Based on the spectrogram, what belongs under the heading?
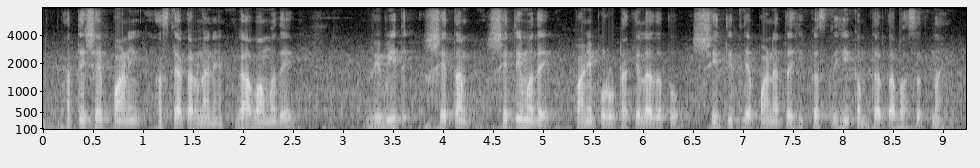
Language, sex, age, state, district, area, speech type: Marathi, male, 45-60, Maharashtra, Thane, rural, spontaneous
